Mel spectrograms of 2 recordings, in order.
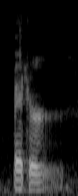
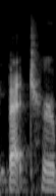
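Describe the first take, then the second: First: The T sound is soft and flowing. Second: The T sound is hard and stressed. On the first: The speaker calls it right. "Just kind of flow it through like better" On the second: The speaker calls it wrong. "You can say better, but like seems a bit off"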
